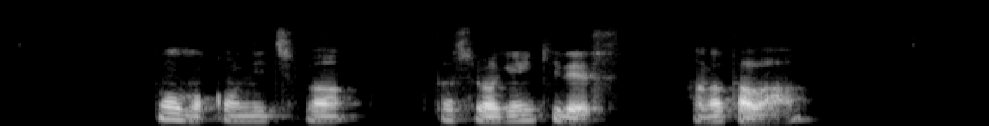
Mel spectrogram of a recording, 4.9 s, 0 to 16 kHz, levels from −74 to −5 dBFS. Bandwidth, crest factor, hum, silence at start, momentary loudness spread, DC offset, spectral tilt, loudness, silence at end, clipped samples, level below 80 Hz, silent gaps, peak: 7.6 kHz; 22 dB; none; 0.8 s; 12 LU; under 0.1%; -6.5 dB/octave; -26 LUFS; 0.95 s; under 0.1%; -70 dBFS; 3.20-3.38 s; -6 dBFS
